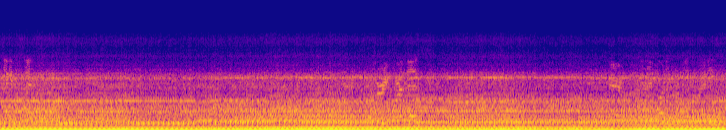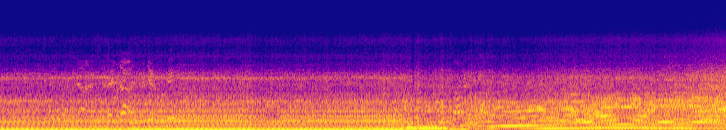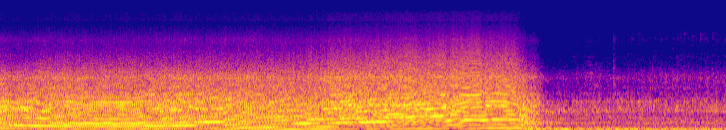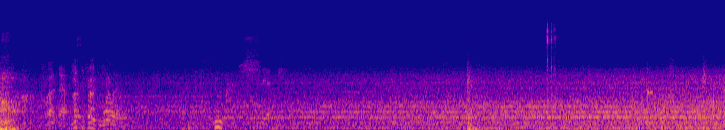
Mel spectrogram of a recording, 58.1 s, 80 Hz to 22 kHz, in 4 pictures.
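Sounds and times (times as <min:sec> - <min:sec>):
engine running and revving: 0:00.0 - 0:44.0.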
